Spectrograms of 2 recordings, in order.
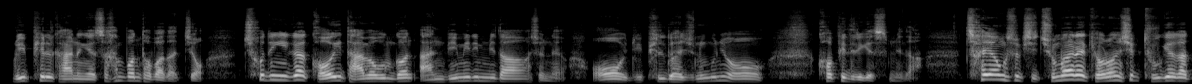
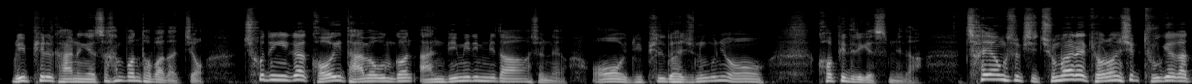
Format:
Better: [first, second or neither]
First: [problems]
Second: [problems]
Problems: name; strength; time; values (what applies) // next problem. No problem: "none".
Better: second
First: thin; somewhat; fading below 350 Hz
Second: none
